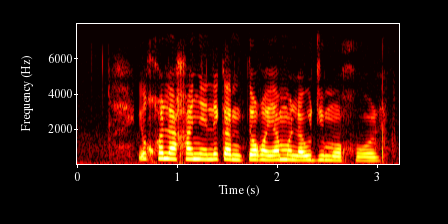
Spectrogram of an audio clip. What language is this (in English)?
Tswana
